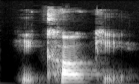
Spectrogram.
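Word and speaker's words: 飛行機: the Japanese name for Aeroplane and that is hikoki hikoki is spelled h i k o k i and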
